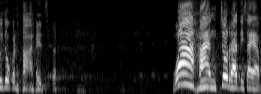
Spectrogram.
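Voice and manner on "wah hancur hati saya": slow, loud heartbroken cry-out. Retold or imitated. Telling the audience his heart broke, slow and loud. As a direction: let the heartbreak spill over. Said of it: "Nangis saya langsungan".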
